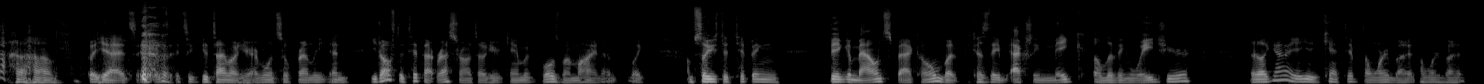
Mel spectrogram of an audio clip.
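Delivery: soft, hushed late-night voice.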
